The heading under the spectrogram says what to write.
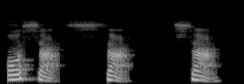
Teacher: mengalir suara dan mengalir udara dan termasuk huruf istifal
